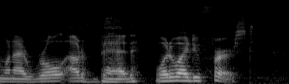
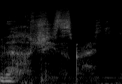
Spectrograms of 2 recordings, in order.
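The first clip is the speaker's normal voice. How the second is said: whispered curse; 16 dB quieter than usual. Real, not acted. Flubs the title on camera.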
